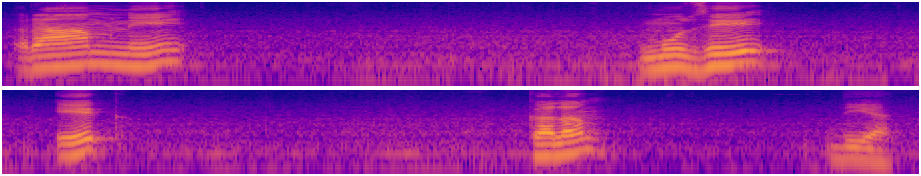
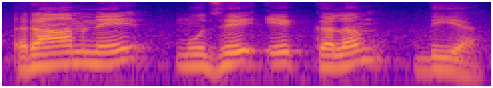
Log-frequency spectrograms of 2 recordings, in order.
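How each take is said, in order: First: "Ram ने" "मुझे" "एक" "कलम" "दिया" each set apart by long pauses; slow dictation, word by word. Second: Said in the usual way. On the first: Shown as a demonstration. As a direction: read it out for students to write down. (एक-एक शब्द रुककर लिखवाना) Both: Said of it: "इसका हिंदी क्या होगा?".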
